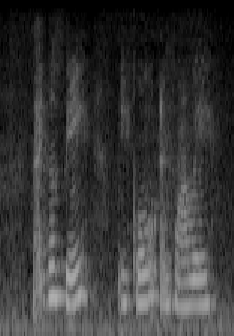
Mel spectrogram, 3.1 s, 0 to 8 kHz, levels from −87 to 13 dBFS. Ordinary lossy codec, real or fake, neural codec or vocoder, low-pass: none; fake; codec, 16 kHz, 1.1 kbps, Voila-Tokenizer; none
